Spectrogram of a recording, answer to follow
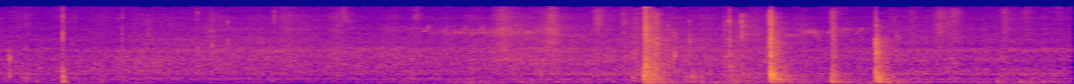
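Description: A van's cargo door being unlatched and opened: a few loud, sharp clunks of the handle, latch and door panel about five to seven seconds in, over steady background noise.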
